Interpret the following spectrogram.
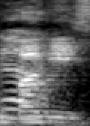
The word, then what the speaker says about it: Buggy: chapters later and you're like what and getting Buggy's name wrong for Luffy is just it's par for the course Boogie got me I was like I that was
